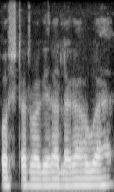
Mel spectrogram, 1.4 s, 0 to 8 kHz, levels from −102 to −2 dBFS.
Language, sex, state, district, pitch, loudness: Hindi, male, Jharkhand, Deoghar, 110 Hz, -14 LUFS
